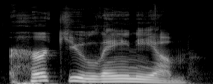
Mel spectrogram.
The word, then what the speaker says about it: Herculaneum: Is it Herculean? I feel like I'm saying that wrong. – The other town? – Yeah. – It's Herculaneum.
